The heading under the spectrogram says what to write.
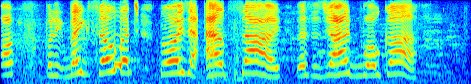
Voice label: children at school talking about various; Walden school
